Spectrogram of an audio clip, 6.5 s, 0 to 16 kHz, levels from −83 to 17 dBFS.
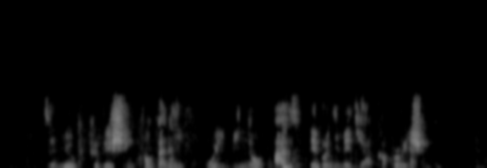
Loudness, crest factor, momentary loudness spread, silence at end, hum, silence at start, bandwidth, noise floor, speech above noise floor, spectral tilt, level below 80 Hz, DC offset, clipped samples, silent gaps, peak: -37 LUFS; 26 dB; 19 LU; 0.8 s; none; 0.6 s; 7.2 kHz; -80 dBFS; 39 dB; -0.5 dB/octave; -84 dBFS; under 0.1%; under 0.1%; none; -16 dBFS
